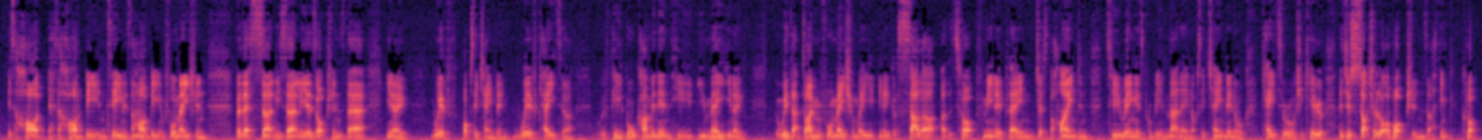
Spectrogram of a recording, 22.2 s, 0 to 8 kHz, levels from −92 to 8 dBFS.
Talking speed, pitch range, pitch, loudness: 205 wpm, 100-120 Hz, 110 Hz, -20 LUFS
